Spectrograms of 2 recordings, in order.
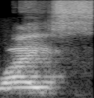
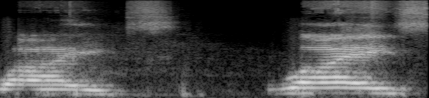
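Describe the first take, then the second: First: Wise ending in s, like "wice"; short, hissed s closing Wise; S-sound mispronunciation. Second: Wise ending in a buzzed z; Z sound. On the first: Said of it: "If you say it with a". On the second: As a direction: lengthen Wise into a voiced z. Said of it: "You have to give it a Z sound". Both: Shown as a demonstration.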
